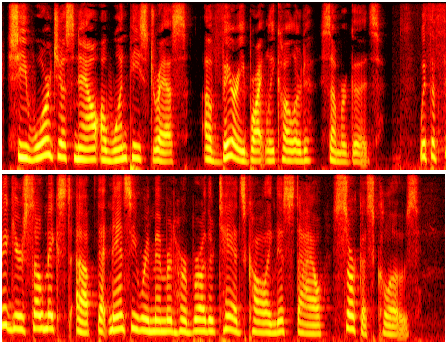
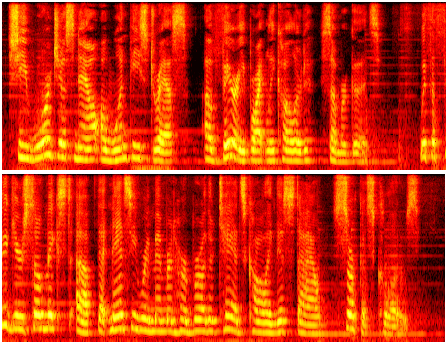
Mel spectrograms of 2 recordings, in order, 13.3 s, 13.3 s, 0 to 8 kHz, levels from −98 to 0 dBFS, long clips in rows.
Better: first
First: none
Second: noise reduction (neural separator model SepFormer DNS4)

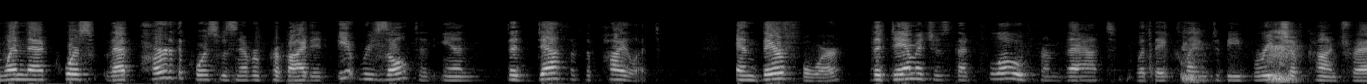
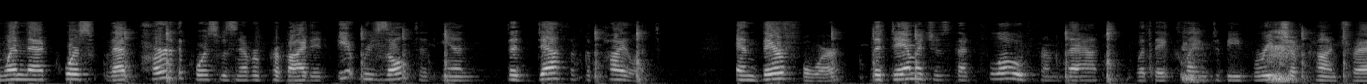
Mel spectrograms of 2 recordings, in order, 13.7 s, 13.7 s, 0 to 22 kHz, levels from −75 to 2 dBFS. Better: first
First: none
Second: background sound (Knock); 17 dB below the speech

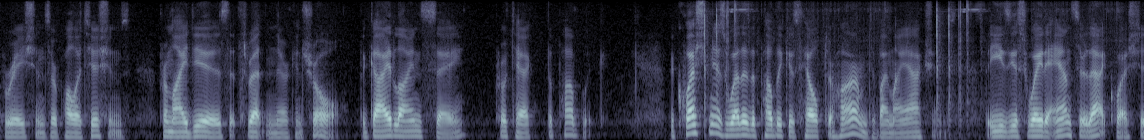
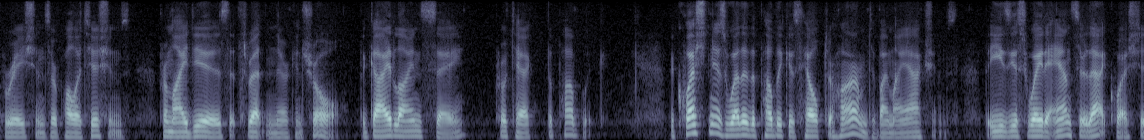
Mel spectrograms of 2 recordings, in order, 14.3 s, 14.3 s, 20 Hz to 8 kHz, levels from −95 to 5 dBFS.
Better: second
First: background sound (Coin (dropping)); 19 dB below the speech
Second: none

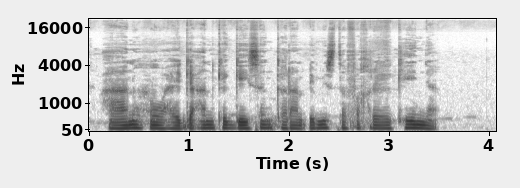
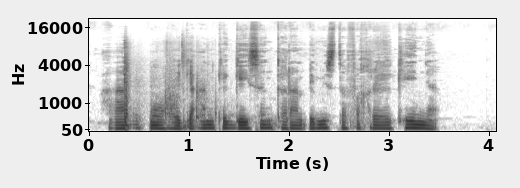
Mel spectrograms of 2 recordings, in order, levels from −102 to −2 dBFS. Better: first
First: none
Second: noise reduction (neural mask model RNNoise)

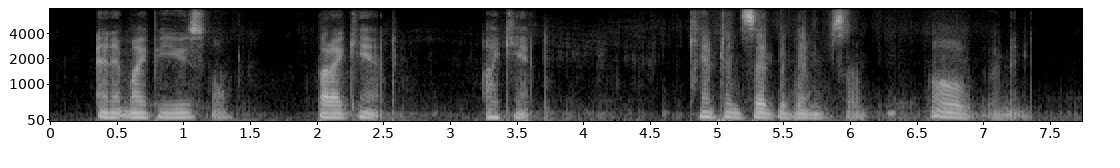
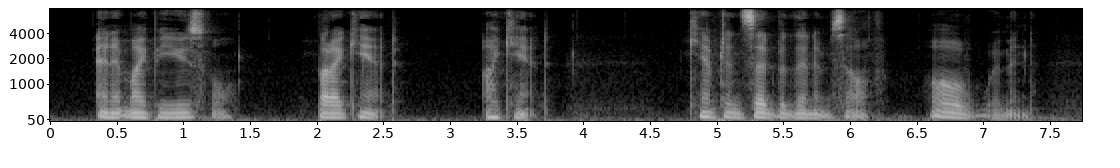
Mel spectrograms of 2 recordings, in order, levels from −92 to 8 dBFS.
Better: second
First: noise reduction (neural separator model SepFormer DNS4)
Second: none

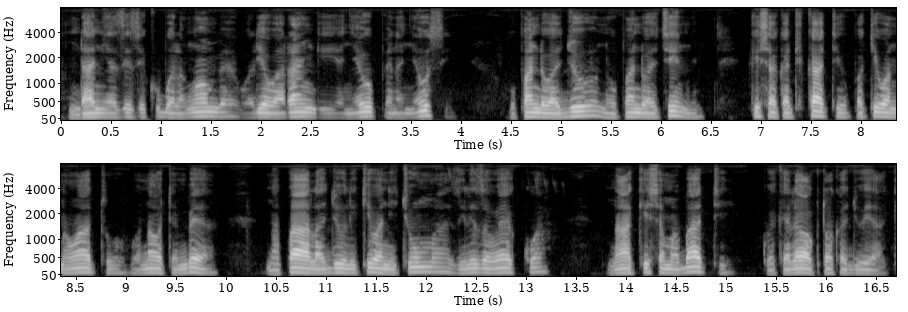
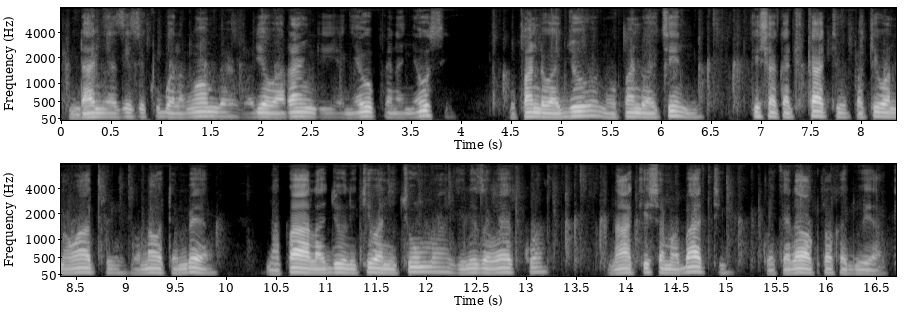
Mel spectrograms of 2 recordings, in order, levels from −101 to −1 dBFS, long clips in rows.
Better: first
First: none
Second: noise reduction (neural separator model SepFormer DNS4)

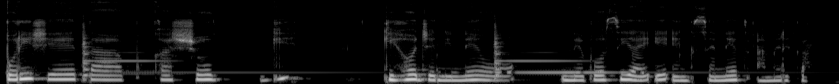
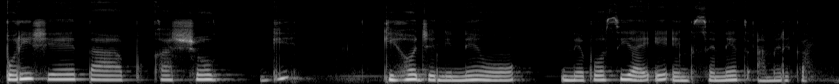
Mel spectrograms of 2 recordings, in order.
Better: second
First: noise reduction (classical method spectral subtraction)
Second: none

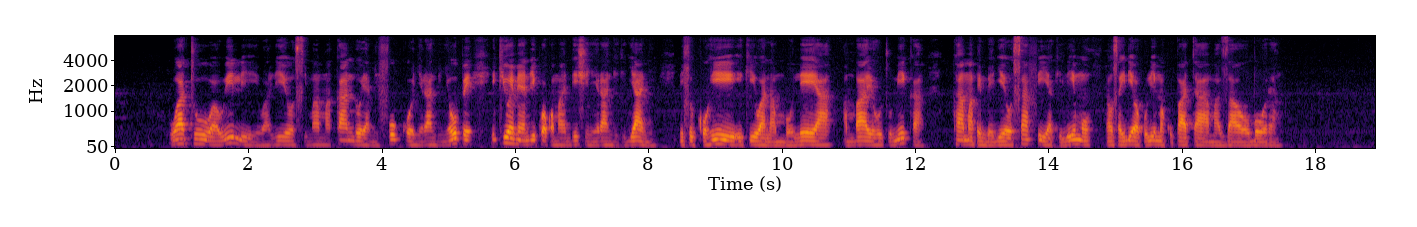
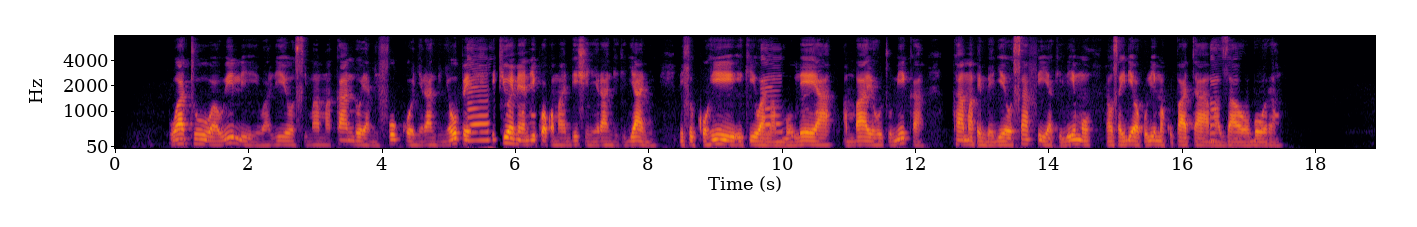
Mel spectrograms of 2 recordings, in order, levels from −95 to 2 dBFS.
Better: first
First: none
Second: noise reduction (neural mask model Resemble Enhance denoiser)

